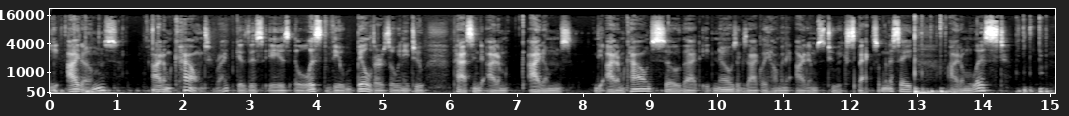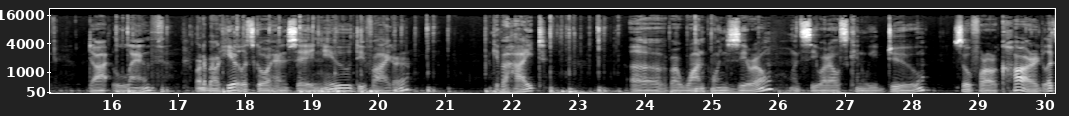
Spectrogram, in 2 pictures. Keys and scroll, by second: 1.7 Return, 14.9 Return, 20.4 Return.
